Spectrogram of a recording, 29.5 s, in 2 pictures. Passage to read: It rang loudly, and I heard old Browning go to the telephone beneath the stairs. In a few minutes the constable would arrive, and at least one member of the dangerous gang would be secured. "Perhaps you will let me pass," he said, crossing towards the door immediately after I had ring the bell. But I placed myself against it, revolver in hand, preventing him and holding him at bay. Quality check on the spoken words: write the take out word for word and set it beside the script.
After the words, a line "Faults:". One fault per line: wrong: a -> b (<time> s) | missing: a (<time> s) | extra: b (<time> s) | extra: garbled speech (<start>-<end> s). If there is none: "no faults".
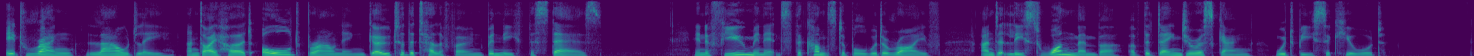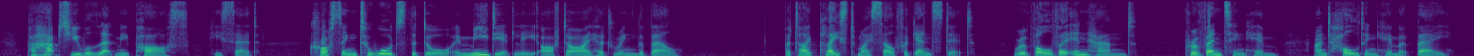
It rang loudly, and I heard old Browning go to the telephone beneath the stairs. In a few minutes the constable would arrive, and at least one member of the dangerous gang would be secured. "Perhaps you will let me pass," he said, crossing towards the door immediately after I had ring the bell. But I placed myself against it, revolver in hand, preventing him and holding him at bay.
Faults:
no faults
